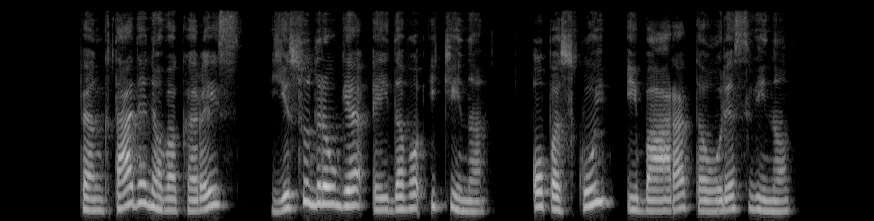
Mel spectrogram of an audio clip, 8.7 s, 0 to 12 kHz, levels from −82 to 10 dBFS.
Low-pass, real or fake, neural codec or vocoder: 9.9 kHz; fake; vocoder, 22.05 kHz, 80 mel bands, Vocos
